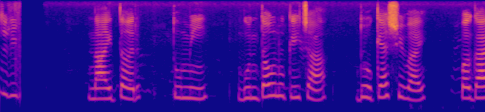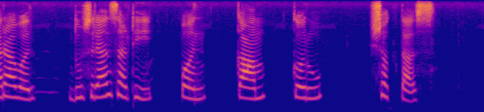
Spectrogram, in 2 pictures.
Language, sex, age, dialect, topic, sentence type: Marathi, female, 18-24, Southern Konkan, banking, statement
